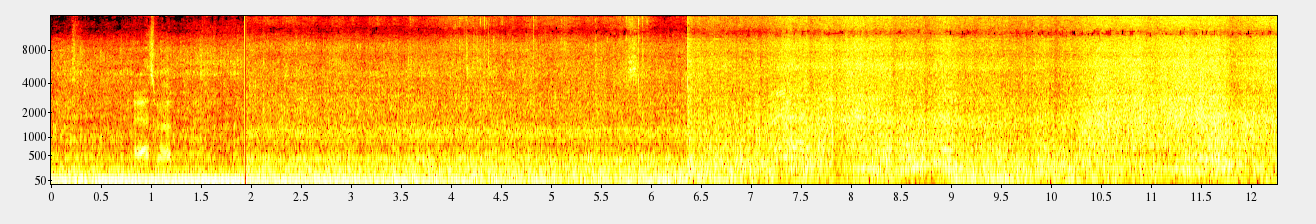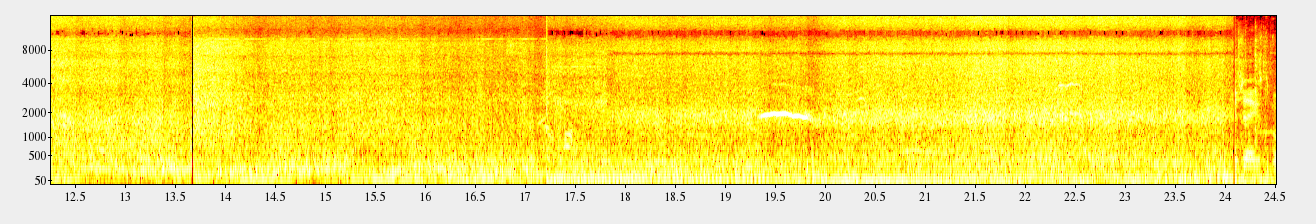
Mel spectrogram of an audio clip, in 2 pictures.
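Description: A ferry engine rumbles loudly and continuously while passengers board for Rathlin Island, with heavy wind buffeting and shifting mechanical clatter throughout.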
